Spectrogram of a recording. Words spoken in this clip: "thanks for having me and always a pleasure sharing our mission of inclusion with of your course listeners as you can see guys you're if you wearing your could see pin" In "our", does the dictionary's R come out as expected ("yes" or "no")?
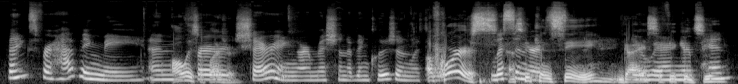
yes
